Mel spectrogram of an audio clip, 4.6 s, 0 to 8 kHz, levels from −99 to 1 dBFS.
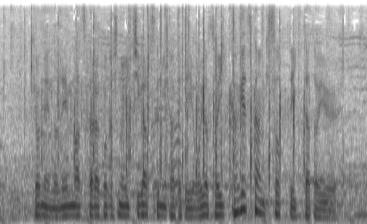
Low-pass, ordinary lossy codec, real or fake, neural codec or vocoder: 7.2 kHz; none; real; none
